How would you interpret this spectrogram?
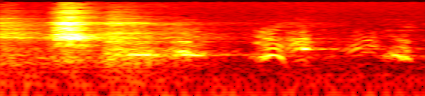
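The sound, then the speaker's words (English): A couple of stray dogs bark: a sharp yelp followed by a few faint, scattered barks and whines, quiet, with no one speaking. “Lord, some one of those dogs is about to lose a tail.”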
